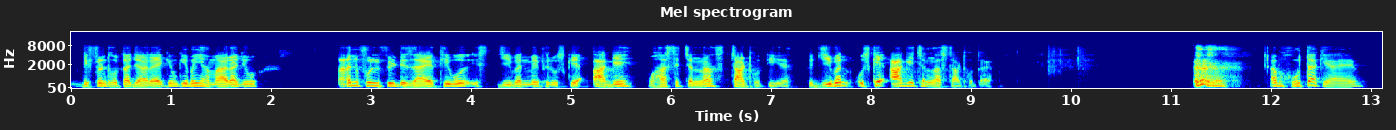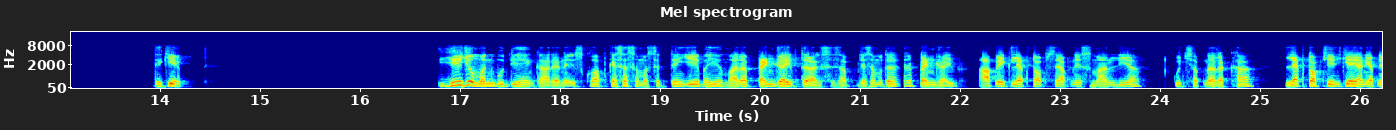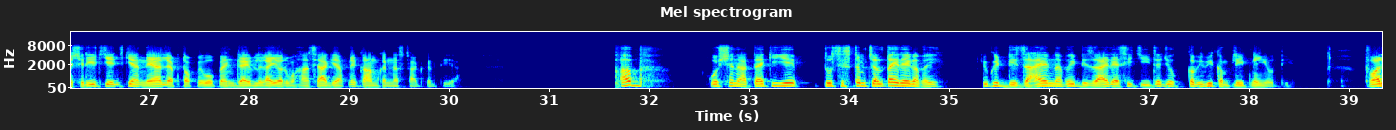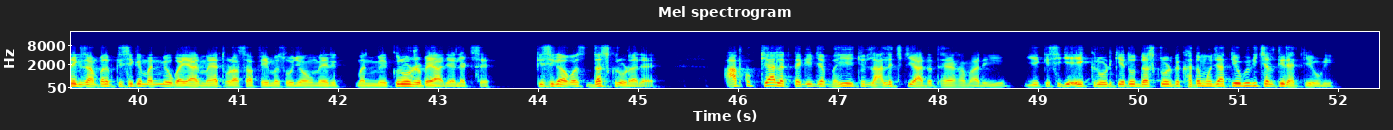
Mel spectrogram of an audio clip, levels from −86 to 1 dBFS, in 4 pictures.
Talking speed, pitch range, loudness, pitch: 210 wpm, 130-165 Hz, -25 LUFS, 145 Hz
